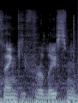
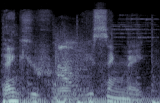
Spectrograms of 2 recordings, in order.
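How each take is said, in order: First: It is said in a plain, neutral voice. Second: It is said with a sigh, tired and exasperated.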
